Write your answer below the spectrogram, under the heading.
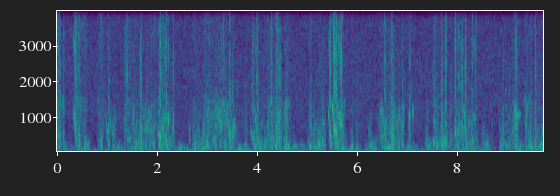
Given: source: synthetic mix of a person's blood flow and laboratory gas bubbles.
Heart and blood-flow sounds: Doppler ultrasound of blood flow; precordium
0.00-0.17 s: bubbles
0.30-0.61 s: bubbles
0.79-1.20 s: bubbles
1.33-2.36 s: bubbles
2.63-3.60 s: bubbles
3.75-3.83 s: bubbles
3.85-4.69 s: bubbles
4.99-5.80 s: bubbles
5.87-6.05 s: bubbles
6.43-6.97 s: bubbles
7.01-7.16 s: bubbles
7.50-8.43 s: bubbles
8.83-9.29 s: bubbles
9.33-9.73 s: bubbles
From the record:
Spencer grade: 4 (maximum detectable bubble signal sounding continuously throughout systole and diastole of every cardiac period, and overriding the amplitude of the normal cardiac signals); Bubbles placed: only in the low amplitude regions of the cardiac cycle

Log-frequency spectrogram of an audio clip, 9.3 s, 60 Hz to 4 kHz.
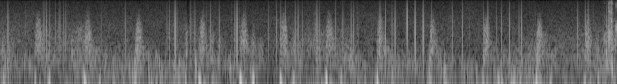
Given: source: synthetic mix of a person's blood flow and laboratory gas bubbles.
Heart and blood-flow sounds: Doppler ultrasound of blood flow; subclavian vein
9.04-9.26 s: bubbles
From the record:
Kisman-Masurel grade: 111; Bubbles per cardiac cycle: 1 to 2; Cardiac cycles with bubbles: 1 to 10%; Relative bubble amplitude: barely perceptible (0.100 to 0.250); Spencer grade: 1 (occasional bubble signal discernible with the cardiac motion signal, with majority of cardiac periods free of bubbles); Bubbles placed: anywhere in the cardiac cycle

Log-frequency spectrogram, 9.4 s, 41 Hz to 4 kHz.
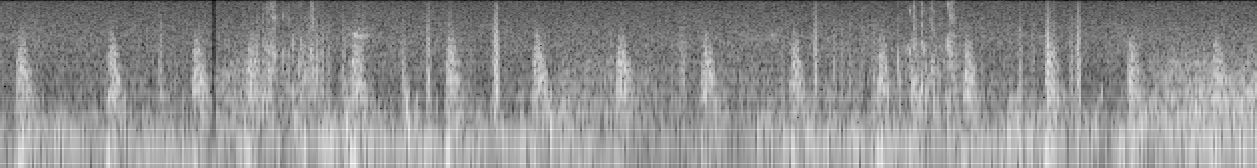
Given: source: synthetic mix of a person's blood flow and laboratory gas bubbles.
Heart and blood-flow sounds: Doppler ultrasound of blood flow; subclavian vein
1.94-2.42 s: bubbles
6.69-7.23 s: bubbles
From the record:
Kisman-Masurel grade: 221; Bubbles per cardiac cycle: several, 3 to 8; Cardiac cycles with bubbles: 10 to 50%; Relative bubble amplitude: barely perceptible (0.100 to 0.250); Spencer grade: 2 (many but less than half of the cardiac periods contain bubble signals, singularly or in groups); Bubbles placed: anywhere in the cardiac cycle

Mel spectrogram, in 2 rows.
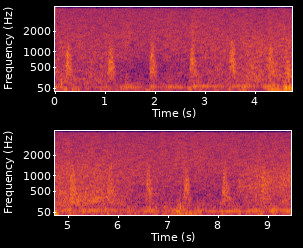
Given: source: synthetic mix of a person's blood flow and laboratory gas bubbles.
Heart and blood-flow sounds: Doppler ultrasound of blood flow; subclavian vein
no bubbles
From the record:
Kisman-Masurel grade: 000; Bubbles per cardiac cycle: 0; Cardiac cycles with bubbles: 0%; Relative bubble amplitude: no bubbles discernible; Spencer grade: 0 (complete lack of bubble signals)

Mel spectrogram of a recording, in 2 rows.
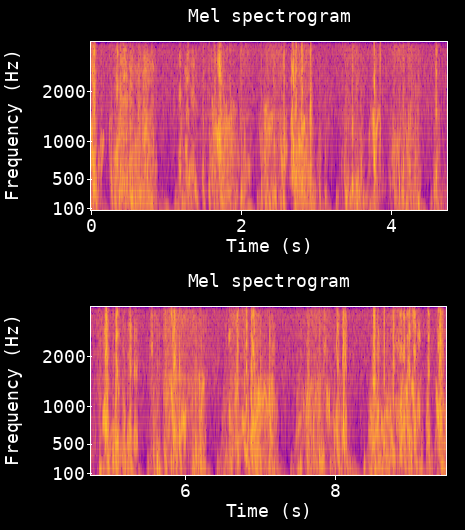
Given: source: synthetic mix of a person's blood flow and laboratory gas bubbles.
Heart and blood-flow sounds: Doppler ultrasound of blood flow; precordium
0.00-0.18 s: bubbles
0.23-0.90 s: bubbles
1.15-2.15 s: bubbles
2.23-3.17 s: bubbles
3.33-3.67 s: bubbles
3.72-3.90 s: bubbles
3.96-4.42 s: bubbles
4.55-4.63 s: bubbles
4.82-5.38 s: bubbles
5.51-6.29 s: bubbles
6.52-7.27 s: bubbles
7.47-8.27 s: bubbles
8.41-9.17 s: bubbles
9.20-9.49 s: bubbles
From the record:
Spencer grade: 4 (maximum detectable bubble signal sounding continuously throughout systole and diastole of every cardiac period, and overriding the amplitude of the normal cardiac signals); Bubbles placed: anywhere in the cardiac cycle

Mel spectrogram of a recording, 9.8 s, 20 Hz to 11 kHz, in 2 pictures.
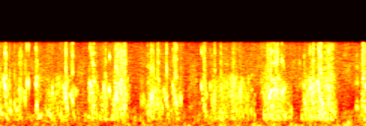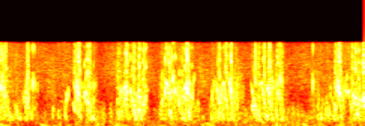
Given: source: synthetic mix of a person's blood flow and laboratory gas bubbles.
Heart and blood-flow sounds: Doppler ultrasound of blood flow; subclavian vein
0.00-0.44 s: bubbles
0.47-1.07 s: bubbles
1.18-1.78 s: bubbles
1.88-2.48 s: bubbles
2.68-3.42 s: bubbles
3.49-3.95 s: bubbles
4.00-4.53 s: bubbles
4.75-5.43 s: bubbles
5.57-6.21 s: bubbles
6.46-6.89 s: bubbles
6.99-7.58 s: bubbles
7.67-8.16 s: bubbles
8.22-8.76 s: bubbles
9.03-9.76 s: bubbles
From the record:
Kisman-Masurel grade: 444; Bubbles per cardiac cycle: continuous sound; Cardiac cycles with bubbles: 100%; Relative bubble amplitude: maximal (0.775 to 0.999); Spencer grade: 4 (maximum detectable bubble signal sounding continuously throughout systole and diastole of every cardiac period, and overriding the amplitude of the normal cardiac signals); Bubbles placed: anywhere in the cardiac cycle

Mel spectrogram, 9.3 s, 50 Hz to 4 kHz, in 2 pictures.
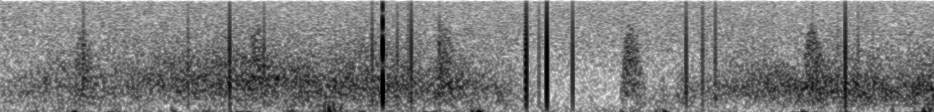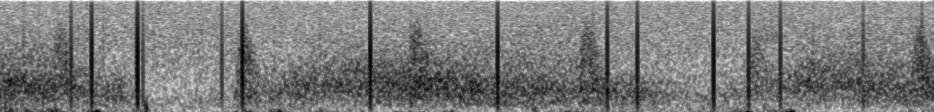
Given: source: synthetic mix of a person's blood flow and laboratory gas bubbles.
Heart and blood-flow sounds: Doppler ultrasound of blood flow; subclavian vein
no bubbles
From the record:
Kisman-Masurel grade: 000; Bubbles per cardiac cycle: 0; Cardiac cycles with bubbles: 0%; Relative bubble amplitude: no bubbles discernible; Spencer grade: 0 (complete lack of bubble signals)

